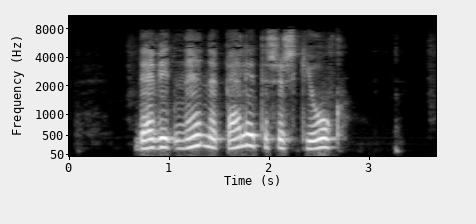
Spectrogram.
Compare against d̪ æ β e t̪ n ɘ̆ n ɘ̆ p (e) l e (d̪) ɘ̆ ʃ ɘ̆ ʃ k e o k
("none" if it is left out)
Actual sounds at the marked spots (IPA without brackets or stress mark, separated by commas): æ, t̪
